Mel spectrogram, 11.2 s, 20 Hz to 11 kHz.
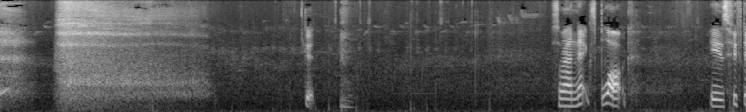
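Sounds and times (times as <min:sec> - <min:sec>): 
long deep breath pushed out slowly: 0:00.0 - 0:03.2
speech: 0:04.6 - 0:05.4, 0:08.4 - 0:09.6, 0:10.6 - 0:11.1.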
